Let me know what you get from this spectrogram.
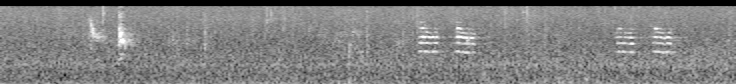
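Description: A bird calling twice, about four and six seconds in. Each call is a pair of short clear-pitched notes in quick succession, over steady low background noise. A short sharp sound comes about a second in.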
